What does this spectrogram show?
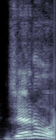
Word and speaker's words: Genoa: do all right well as the Italian I'm going to correct your pronunciation Genoa have you not had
